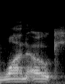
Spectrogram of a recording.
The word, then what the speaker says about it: ONEOK: and One Oak Inc. It spells One O N E O K. It's pronounced One Oak uh, Inc.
